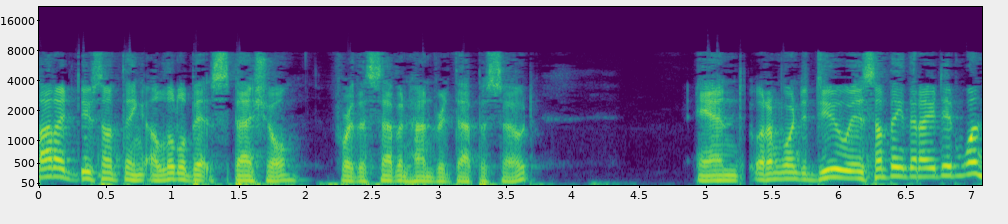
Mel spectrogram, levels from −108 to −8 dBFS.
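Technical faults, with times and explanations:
Throughout, low-delay AAC compression: the sound is rough and grainy, with noise filling the gaps between harmonics and a thin, synthetic top band. This is likely the short-frame AAC-ELD codec used for calls, which cannot resolve pitch finely at a bitrate around 32 kbps.
0.29–0.33 s, 3.65–3.70 s and 5.27–5.34 s, AAC frame loss with muting: brief soft-edged holes, just before "something a little bit" and "what I'm going to". The decoder zeroed the missing spectrum and the overlapping windows faded the sound out and back in. The first two gaps fit one lost 30 ms frame each, and the longer third gap fits two.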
